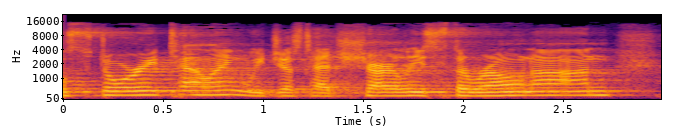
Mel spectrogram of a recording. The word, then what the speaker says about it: Theron: Is it Theron or Theron? It's Throne in South African. Yeah. So it's like you can say Throne.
